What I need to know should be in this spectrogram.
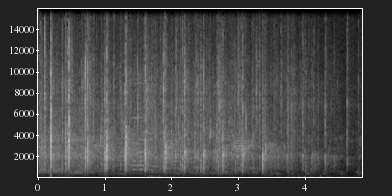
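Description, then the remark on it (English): Three parents clap their hands in scattered, irregular bursts that overlap into light applause, moderately loud, tapering off slightly toward the end. “I had three parents clap their hands.”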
